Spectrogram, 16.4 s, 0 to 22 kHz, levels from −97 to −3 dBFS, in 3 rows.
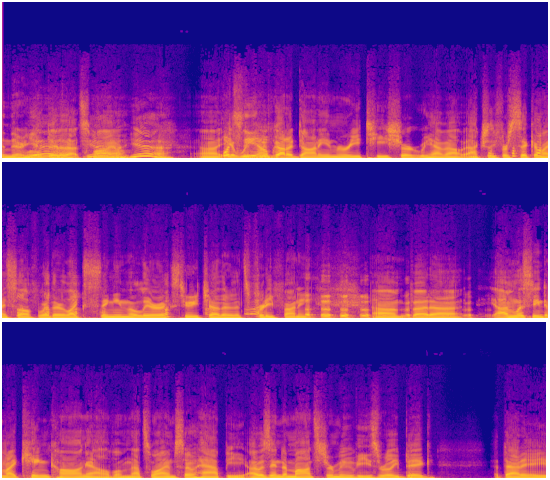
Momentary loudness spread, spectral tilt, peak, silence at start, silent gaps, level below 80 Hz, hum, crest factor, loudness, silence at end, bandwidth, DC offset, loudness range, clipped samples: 4 LU; -6.5 dB/octave; -2 dBFS; 0 s; none; -34 dBFS; none; 14 dB; -16 LUFS; 0 s; 10 kHz; under 0.1%; 1 LU; under 0.1%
